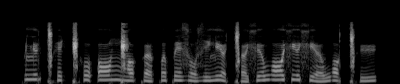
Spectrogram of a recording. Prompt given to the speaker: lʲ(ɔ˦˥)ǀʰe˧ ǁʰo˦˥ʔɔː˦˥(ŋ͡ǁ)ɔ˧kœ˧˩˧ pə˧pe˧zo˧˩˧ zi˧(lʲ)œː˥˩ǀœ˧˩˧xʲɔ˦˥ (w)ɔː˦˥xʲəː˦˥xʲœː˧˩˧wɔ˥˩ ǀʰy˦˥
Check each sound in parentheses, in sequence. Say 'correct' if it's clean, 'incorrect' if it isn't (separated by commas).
correct, correct, correct, correct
